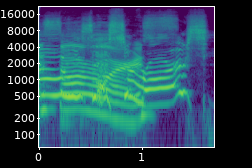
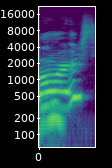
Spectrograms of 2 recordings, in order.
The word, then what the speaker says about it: Soros: He said Sor and he is of course referring to George the same. It is not spelled the same. Yes. Sor no. And they're Soros. And he is a No, it's not. It's spelled. It's said different. Wait, can we write it down? It's not. He said the same. Soros. He says Soros.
